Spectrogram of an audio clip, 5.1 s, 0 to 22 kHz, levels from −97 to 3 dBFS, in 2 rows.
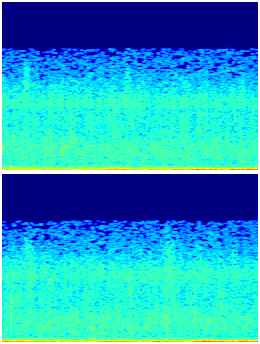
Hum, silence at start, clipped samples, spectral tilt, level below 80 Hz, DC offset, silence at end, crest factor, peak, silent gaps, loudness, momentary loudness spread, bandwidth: none; 0 s; under 0.1%; -5.5 dB/octave; -28 dBFS; under 0.1%; 0 s; 18 dB; -8 dBFS; none; -28 LUFS; 9 LU; 16 kHz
